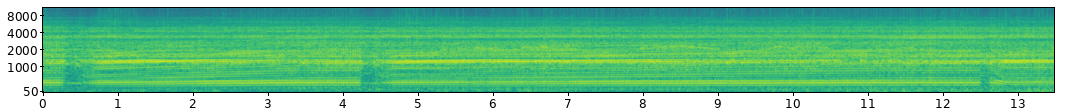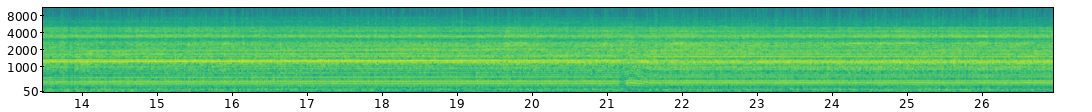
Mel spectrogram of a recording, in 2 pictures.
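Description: A motorcycle engine roars up through the gears, with pitch rising in each gear then dropping at each shift.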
